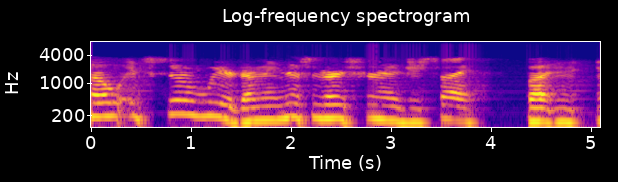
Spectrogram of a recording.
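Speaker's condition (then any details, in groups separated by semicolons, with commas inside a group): Multiple sclerosis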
